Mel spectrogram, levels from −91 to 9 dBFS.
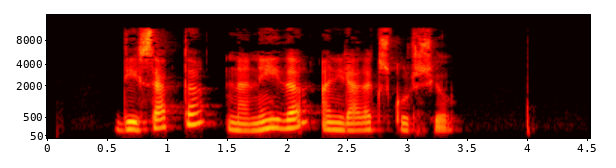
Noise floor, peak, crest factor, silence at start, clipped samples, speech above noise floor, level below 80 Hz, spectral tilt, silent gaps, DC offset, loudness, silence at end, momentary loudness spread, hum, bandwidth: -79 dBFS; -10 dBFS; 22 dB; 0.55 s; under 0.1%; 49 dB; -82 dBFS; -3 dB/octave; none; under 0.1%; -29 LUFS; 1.15 s; 9 LU; none; 11.5 kHz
